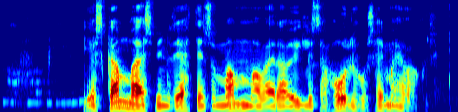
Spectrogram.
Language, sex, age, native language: Icelandic, male, 40-49, Icelandic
